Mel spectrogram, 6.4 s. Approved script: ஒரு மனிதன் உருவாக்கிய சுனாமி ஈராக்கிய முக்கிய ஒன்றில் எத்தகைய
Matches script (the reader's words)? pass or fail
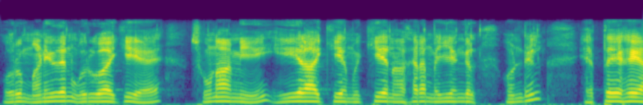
fail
